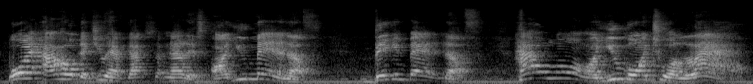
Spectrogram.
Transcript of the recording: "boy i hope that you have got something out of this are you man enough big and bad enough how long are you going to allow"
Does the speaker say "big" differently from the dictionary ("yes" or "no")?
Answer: no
